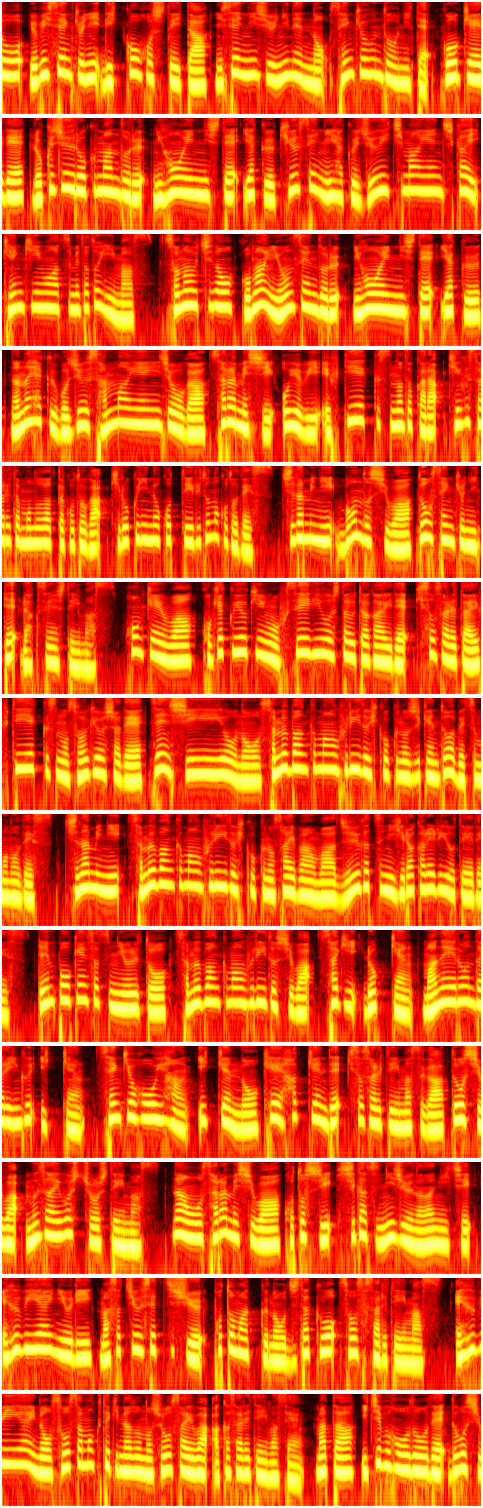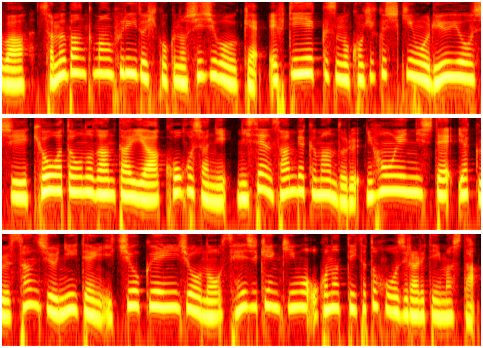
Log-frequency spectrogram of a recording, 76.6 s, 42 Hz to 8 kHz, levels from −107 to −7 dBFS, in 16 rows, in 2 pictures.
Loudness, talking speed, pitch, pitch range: -25 LUFS, 330 characters per minute, 230 Hz, 190-265 Hz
